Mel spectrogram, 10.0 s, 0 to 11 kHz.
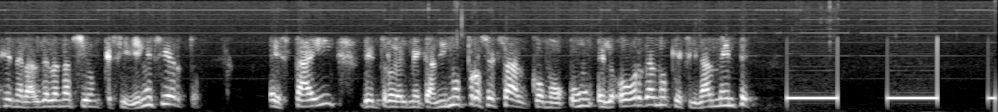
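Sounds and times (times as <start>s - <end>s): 
telephone busy signal after a dropped call: 0.0s - 1.5s, 4.5s - 7.0s, 7.7s - 9.9s
speech: 0.0s - 2.1s, 2.7s - 7.6s.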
